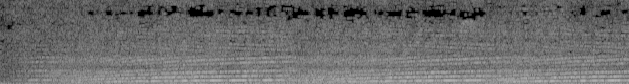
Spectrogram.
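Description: Warning siren wailing: a tone that sweeps up in pitch and then holds, starting over about three times, over a steady low rumble.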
